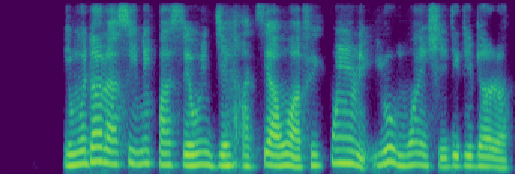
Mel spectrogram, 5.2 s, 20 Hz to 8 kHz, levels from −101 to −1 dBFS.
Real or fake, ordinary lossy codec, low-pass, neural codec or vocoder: fake; none; 7.2 kHz; codec, 44.1 kHz, 2.6 kbps, DAC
